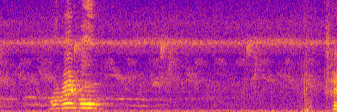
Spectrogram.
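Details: Common hill myna uttering a brief human-like syllable, a short harmonic voiced sound with wavering pitch, followed by quiet background and a faint sharp sound at the end.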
